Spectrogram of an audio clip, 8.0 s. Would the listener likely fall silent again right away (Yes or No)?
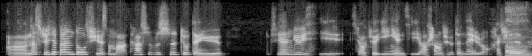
Yes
